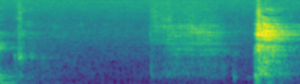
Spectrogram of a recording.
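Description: A man coughs once, short and sharp, into a handheld microphone near the end, after about a second of near quiet.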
